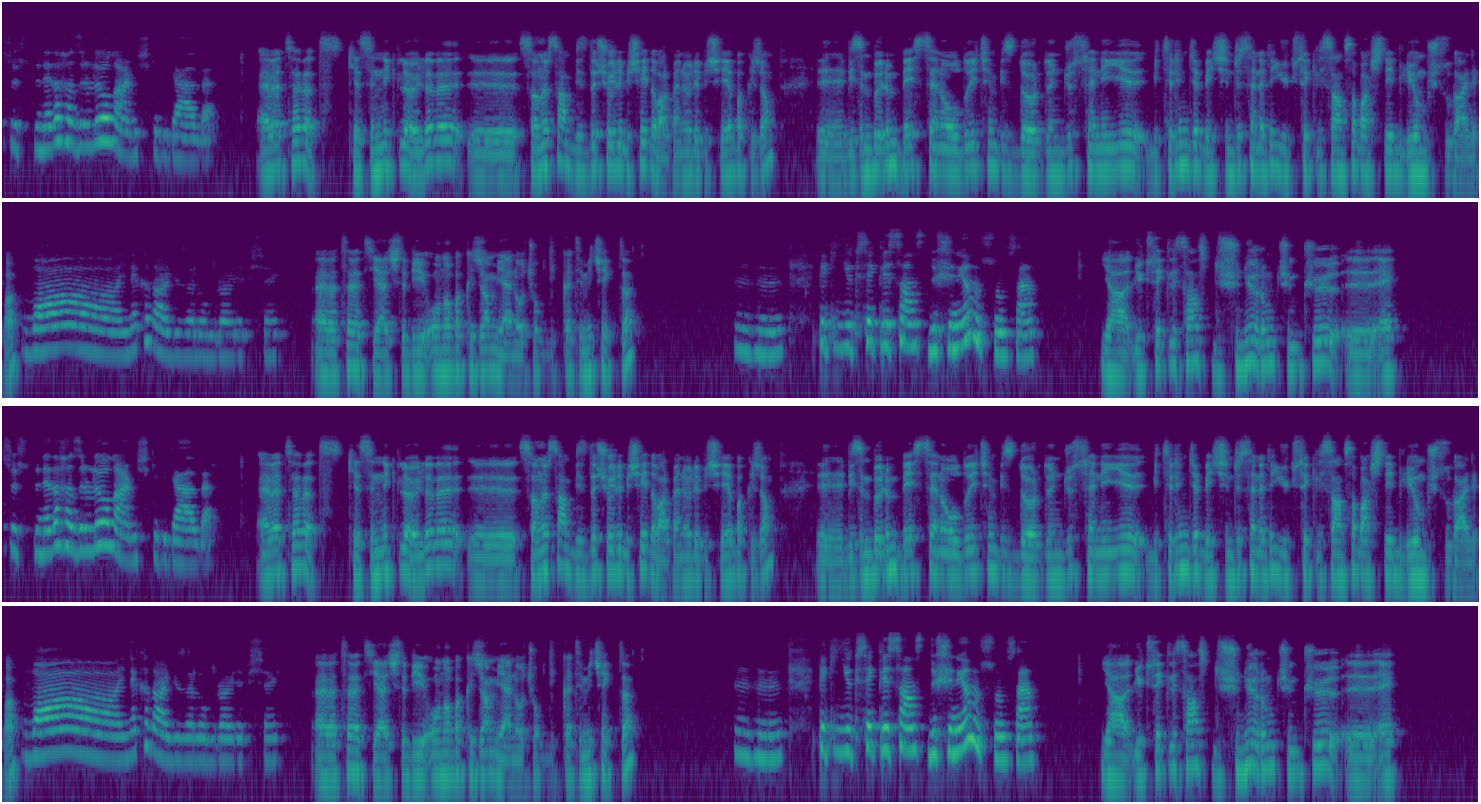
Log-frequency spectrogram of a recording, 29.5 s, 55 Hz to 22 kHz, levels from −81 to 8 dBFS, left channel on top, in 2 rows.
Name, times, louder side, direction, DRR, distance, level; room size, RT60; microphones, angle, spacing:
voice 1, 0.0-2.1 15.0-17.5 22.1-25.1, right 3 dB, 55° right, 0.7 m, -31 dB
voice 2, 2.5-14.9 17.9-21.1 25.8-28.7, right 1 dB, 10° right, 0.7 m, -33 dB
4.1 x 2.9 x 2.7 m
head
